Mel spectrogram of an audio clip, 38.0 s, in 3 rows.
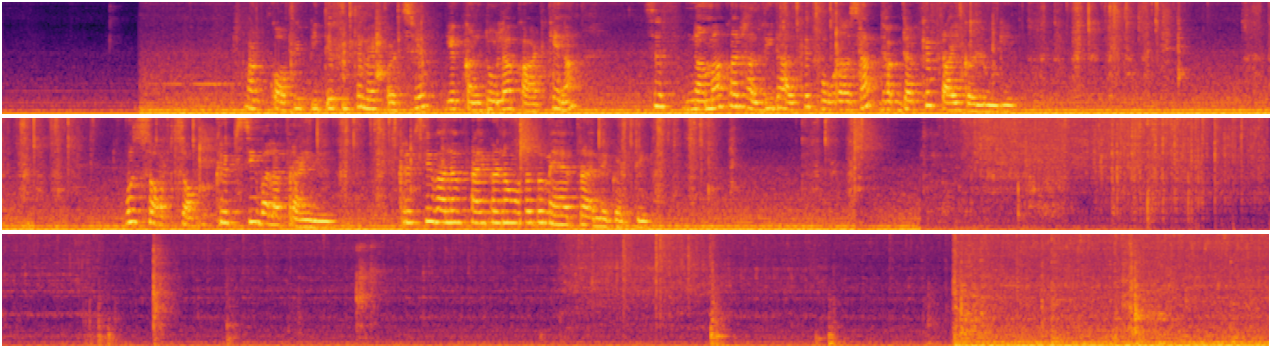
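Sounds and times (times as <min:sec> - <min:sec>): steady low hum: 0:00.0 - 0:23.8
food sizzling in pans: 0:21.9 - 0:38.0.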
